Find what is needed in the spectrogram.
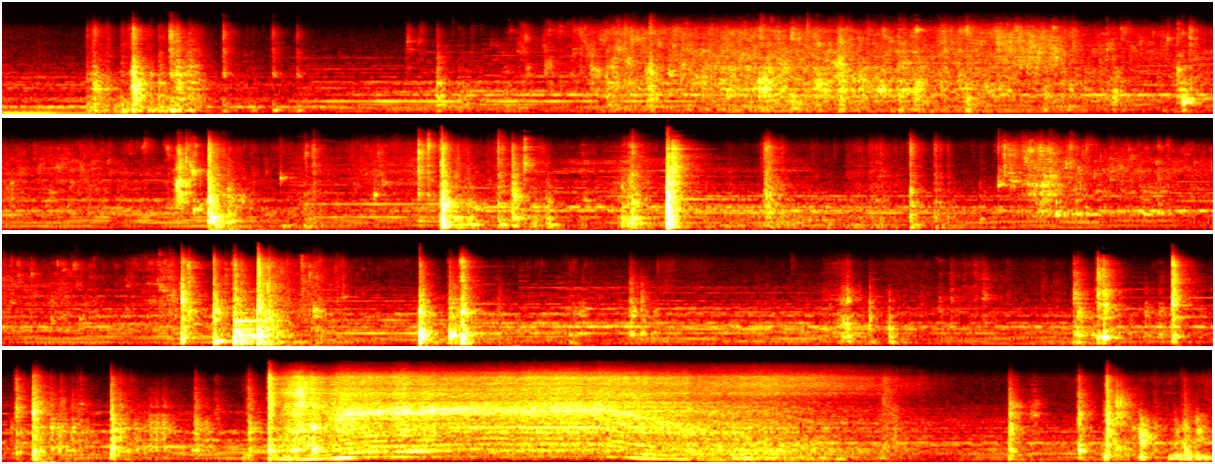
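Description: Background music plays throughout, over clinks and knocks of a metal sieve against plastic tubs and juice being poured. Near the end a countertop blender runs for about three seconds, its motor whining up and then winding down as it blends June plum and ginger juice.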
